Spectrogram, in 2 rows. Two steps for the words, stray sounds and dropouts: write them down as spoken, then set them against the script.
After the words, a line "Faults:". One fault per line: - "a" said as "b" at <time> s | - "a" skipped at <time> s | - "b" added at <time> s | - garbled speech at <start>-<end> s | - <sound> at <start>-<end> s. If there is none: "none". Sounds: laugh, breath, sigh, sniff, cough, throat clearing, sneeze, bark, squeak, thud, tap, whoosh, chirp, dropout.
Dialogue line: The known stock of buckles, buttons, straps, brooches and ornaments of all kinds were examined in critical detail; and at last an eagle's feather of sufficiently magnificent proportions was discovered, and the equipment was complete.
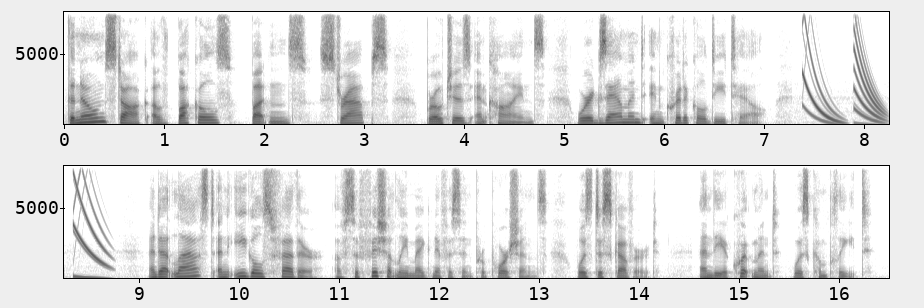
The known stock of buckles, buttons, straps, brooches and kinds were examined in critical detail; and at last an eagle's feather of sufficiently magnificent proportions was discovered, and the equipment was complete.
Faults:
- "ornaments of all" skipped at 4.2 s
- chirp at 7.4-8.8 s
